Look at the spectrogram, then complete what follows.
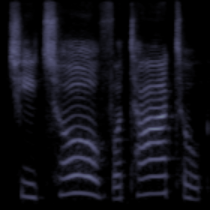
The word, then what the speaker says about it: chichofatatok: So we're going to lengthen the even numbered light syllables. So now our word is pronounced chichofatatok, chichofatatok.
